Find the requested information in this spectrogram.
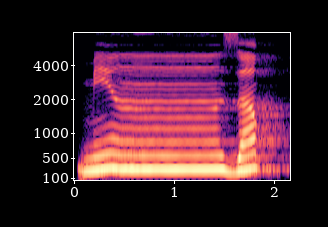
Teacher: Selanjutnya ada ikhfa hakiki ausat karena nun sukun bertemu zai. Cara bacanya nun disamarkan ke zai disertai dengung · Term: ikhfa hakiki awsat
